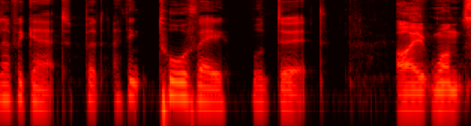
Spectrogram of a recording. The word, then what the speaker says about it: Tove: I can't give the definitive, but having hung out with Sophia Jansson, Tove's niece, she's always said Tove.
